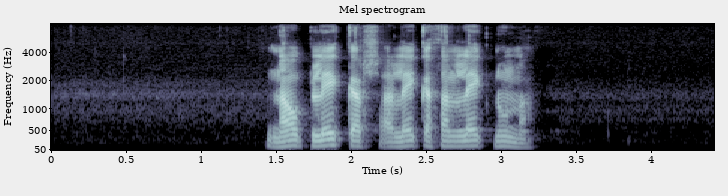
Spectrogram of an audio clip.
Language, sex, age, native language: Icelandic, male, 20-29, Icelandic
